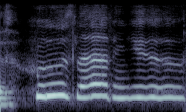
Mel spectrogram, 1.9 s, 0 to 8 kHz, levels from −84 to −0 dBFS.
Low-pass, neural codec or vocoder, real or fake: 7.2 kHz; vocoder, 22.05 kHz, 80 mel bands, WaveNeXt; fake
